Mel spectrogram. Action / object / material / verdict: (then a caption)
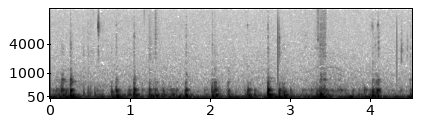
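tap / metal wire mesh microphone grille picked with steel tools / steel mesh / none. A steel hook pick and steel tweezers poke and pick at the wire mesh of a Blue Yeti microphone's black hollow metal grille while it is being cleaned. The result is a quick, irregular run of short, dull, low thumping taps, with a few faint bright clicks scattered between them.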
